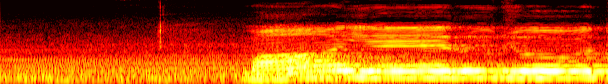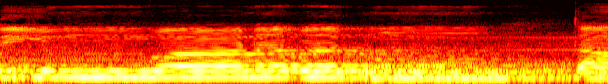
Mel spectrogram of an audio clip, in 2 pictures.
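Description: A man singing a Tamil devotional hymn in long, held melodic notes over a steady drone. The voice comes in with a rising glide about a second in, after a moment where only the drone is heard.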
